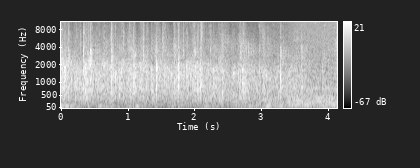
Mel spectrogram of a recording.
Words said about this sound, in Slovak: Potlesk.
